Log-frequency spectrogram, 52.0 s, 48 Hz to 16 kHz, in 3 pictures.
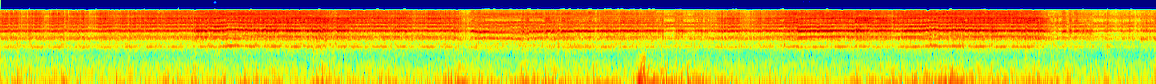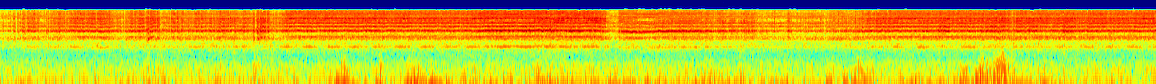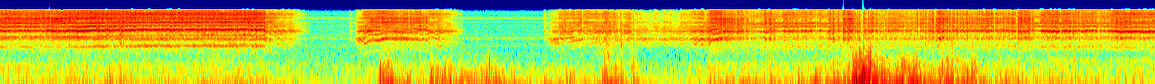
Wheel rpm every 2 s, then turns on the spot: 170, 160, 170, 170, 170, 170, 160, 160, 170, 170, 170, 170, 170, 160, 170, 170, 170, 160, 160, 80, 70, 40, 90, 160, 170, 160.
none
